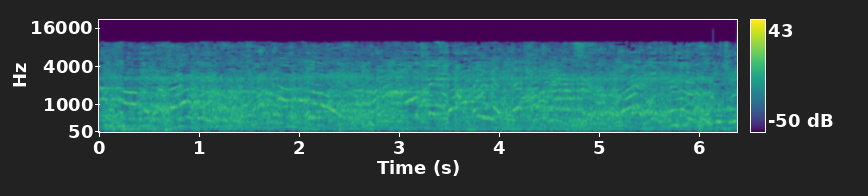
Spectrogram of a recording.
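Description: A crowd of lawmakers' voices talking over one another in a large parliamentary chamber, a steady babble of many people at once amid a commotion on the chamber floor.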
